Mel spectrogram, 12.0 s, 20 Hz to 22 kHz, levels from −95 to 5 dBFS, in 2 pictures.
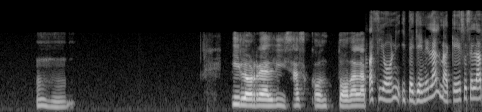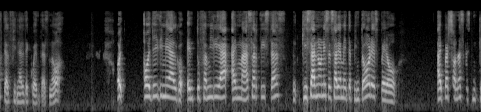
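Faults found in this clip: Wrong sample rate, 4.58 s to end of clip, right after "lo realizas con toda". Speech suddenly twice as fast and a full octave (12 semitones) higher, voice chipmunk-like and hurried. Probable component: playback or resampling stage. Samples clocked out at double the recorded rate with no conversion, consistent with 16 kHz audio played as 32 kHz.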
